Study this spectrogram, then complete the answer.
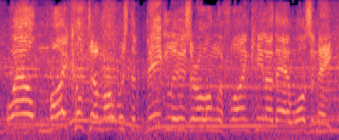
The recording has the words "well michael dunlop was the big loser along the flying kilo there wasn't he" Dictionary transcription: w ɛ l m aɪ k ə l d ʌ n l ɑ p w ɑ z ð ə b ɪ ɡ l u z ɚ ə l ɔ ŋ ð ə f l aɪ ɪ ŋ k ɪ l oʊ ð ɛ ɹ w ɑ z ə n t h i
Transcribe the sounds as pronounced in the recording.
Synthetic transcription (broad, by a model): w ɛ l m aɪ k ə l d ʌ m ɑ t w ɑ z ð ə b ɪ ɡ l u z ɚ ə l ɔ ŋ ð ə f l aɪ ɪ ŋ k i l oʊ ð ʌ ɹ w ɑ z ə n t i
